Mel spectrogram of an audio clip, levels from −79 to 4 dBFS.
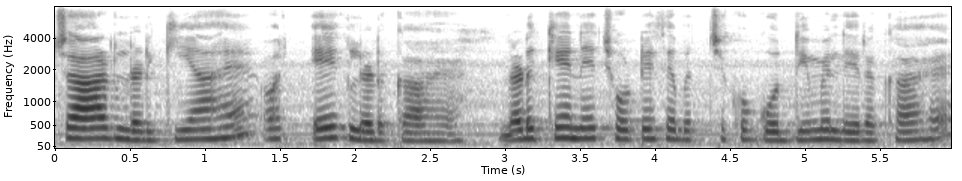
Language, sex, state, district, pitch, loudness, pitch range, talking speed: Hindi, female, Haryana, Rohtak, 200 Hz, -22 LUFS, 180-215 Hz, 180 wpm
